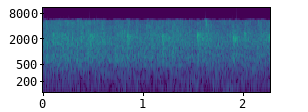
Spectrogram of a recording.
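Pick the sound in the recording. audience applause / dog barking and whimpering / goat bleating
audience applause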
